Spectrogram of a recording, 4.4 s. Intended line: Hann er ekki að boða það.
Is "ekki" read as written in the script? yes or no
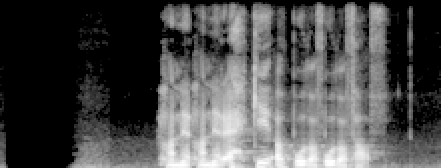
yes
